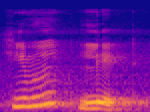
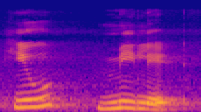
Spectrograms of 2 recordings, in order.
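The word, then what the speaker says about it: humiliate: हम पढ़ेंगे ह्यू मिलेट इस तरह से आपको तोड़ के प्रोनाउंस करना है ठीक है क्या पढ़ेंगे ू पहले पढ़ेंगे एच यू का हो गया ू ठीक है एम आई हो गया मी एल आई हो गया ली और ए टी ई हो गया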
